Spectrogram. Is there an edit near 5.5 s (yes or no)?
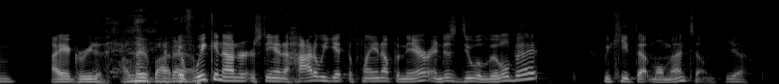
no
